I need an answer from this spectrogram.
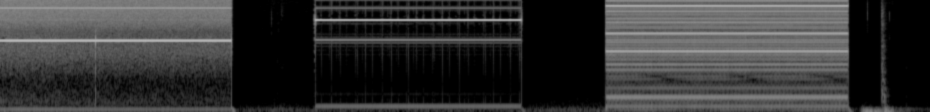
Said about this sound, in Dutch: Om te horen wat voor soort geluid je nou precies hoort. Dus we laten even wat toontjes horen. En dan moet jij zeggen welk geluid je het meest overeenkomt met wat jij hoort.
